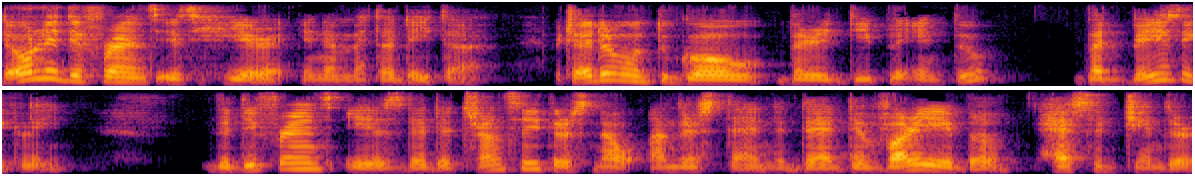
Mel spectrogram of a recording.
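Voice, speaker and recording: Speaking in a Czech accent at a moderate pace, a man uses lively intonation and a fairly high voice. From Czech Republic. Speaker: software developer. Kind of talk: conference talk with live coding demo.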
